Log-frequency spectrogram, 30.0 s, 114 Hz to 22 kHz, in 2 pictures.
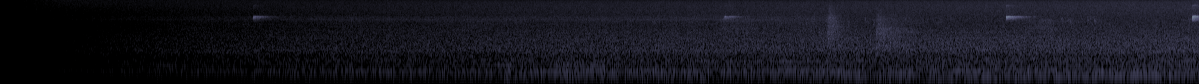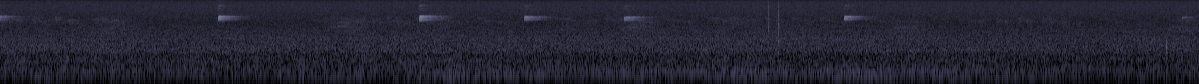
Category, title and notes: Soundscapes > Nature
A late afternoon thunderstorm recorded by my condo's deck. The audio starts off quiet with a few chirping birds, light drizzle, and thunder rumbles. Things begin to intensify at the #7:22 mark with some loud thunder. A "ground zero jump scare" thunder blast hits at the #10:07 mark. The rain starts at the #11:00 minute mark. At the #12:00 minute mark the rain intensifies and it gets very windy. Thunder is still heard but it's not as loud as that "jump scare" blast. My wind chimes can be heard at times but their sound is a bit muted from being waterlogged. The recording could have been longer but I had to stop. Wind driven rain was coming into the condo unit! Close the screen door and towel dry the affected carpet. This was recorded with my usual Zoom H6 Essential. Audio edited in AVS Audio editor.
field-recording, rain, rainstorm, thunder, thunderstorm, weather, wind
